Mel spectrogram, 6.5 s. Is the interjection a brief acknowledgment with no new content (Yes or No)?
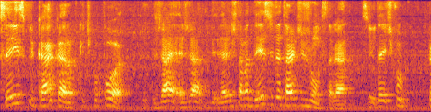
Yes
